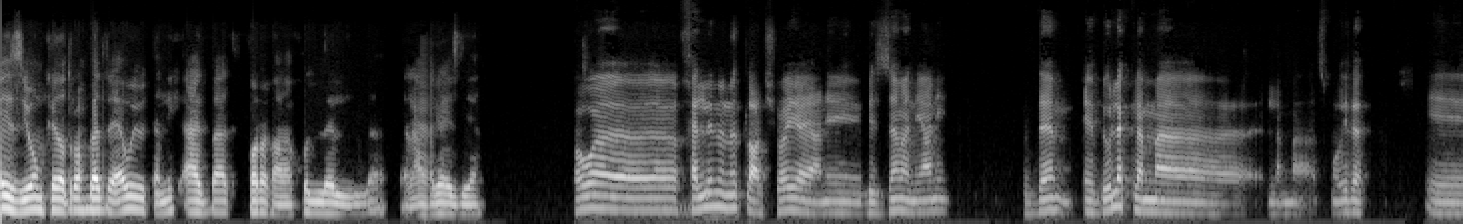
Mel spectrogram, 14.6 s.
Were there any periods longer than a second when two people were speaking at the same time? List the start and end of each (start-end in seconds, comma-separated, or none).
none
